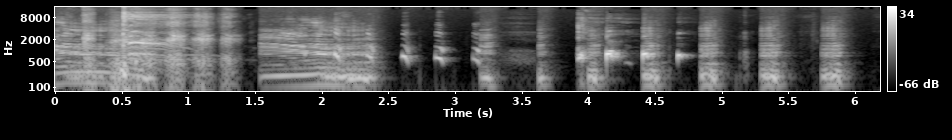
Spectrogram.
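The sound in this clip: A toddler protesting a diaper change: a long fussy wail and drawn-out cry, then many short, sharp yelps and grunts in a halting, uneven rhythm.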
